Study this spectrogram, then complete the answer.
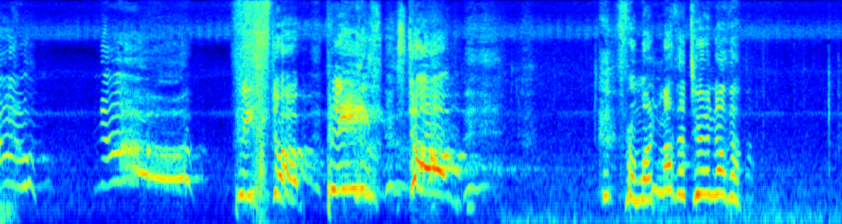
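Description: A woman pleads desperately, crying out.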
